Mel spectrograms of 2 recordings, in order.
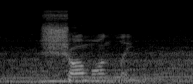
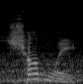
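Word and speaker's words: Cholmondeley: Chomondley. Yeah, you'd think that, but it's an old English name. It's pronounced Chumley. You know, it's not Worcestershire sauce, it's Worcestershire.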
